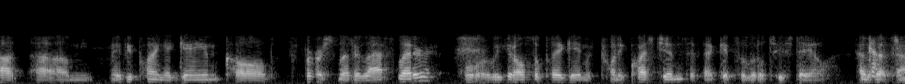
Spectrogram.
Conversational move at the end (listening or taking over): taking over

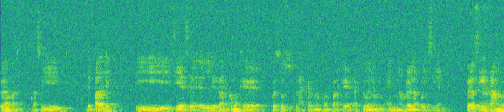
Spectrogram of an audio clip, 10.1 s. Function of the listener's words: listening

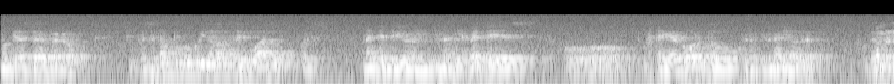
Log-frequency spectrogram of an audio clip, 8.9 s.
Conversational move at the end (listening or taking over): taking over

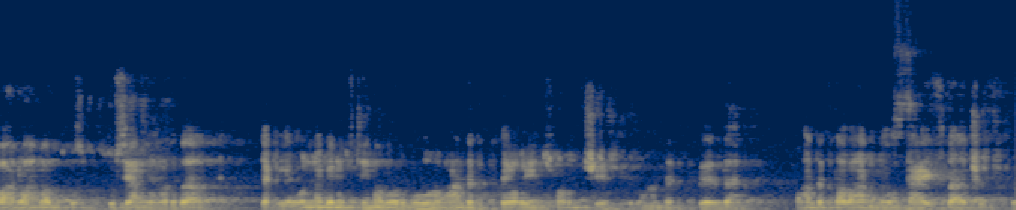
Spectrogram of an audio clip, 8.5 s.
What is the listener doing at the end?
listening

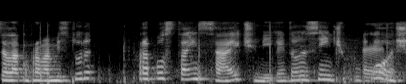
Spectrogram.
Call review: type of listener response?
listening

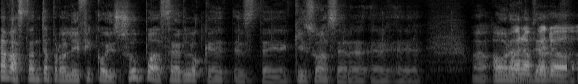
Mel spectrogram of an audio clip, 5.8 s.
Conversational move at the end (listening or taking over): taking over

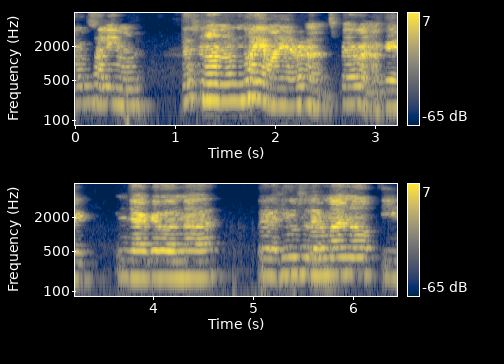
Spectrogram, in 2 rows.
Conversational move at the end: listening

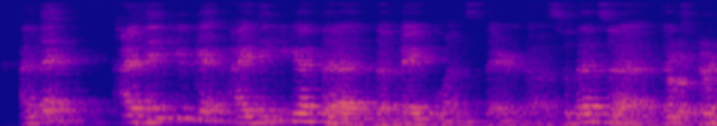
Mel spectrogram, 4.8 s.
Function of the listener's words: taking over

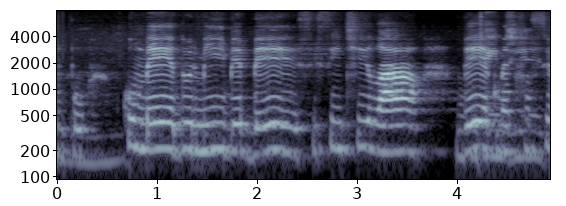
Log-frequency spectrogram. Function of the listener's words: taking over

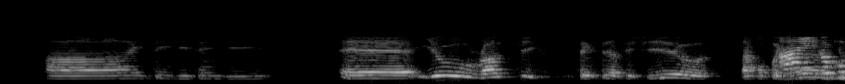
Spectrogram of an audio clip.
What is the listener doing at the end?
taking over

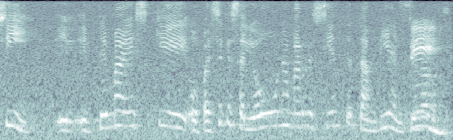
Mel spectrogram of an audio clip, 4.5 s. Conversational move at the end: taking over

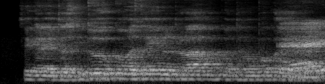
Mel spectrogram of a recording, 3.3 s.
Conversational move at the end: taking over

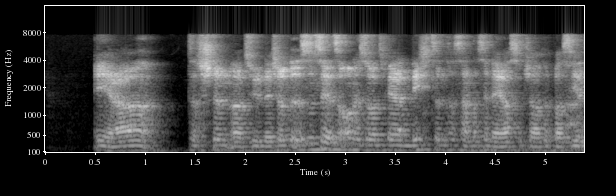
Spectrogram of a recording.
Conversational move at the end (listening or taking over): listening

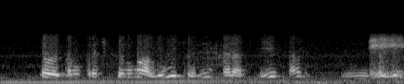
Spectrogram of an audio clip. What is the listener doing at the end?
listening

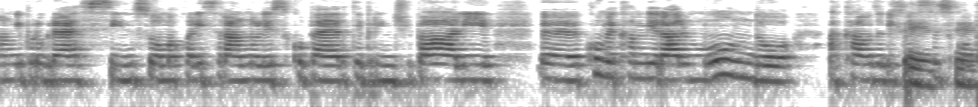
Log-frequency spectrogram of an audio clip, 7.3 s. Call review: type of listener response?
listening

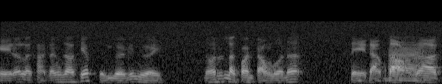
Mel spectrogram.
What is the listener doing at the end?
listening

